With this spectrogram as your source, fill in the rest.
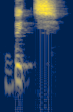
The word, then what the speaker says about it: być: On a C avec l'accent, on prononce ti. Et c'est le mot być.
